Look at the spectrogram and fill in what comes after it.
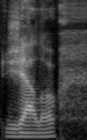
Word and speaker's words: giallo: And, you know, anybody that follows like Italian horror films, like giallo, that's how they pronounce it, giallo, giallo,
